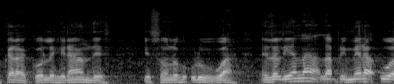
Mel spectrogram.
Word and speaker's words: Uruguay: llaman maracaná maracaná y verdad o uno dice Uruguay correctamente pronunciado Uruguay que yo le contaba ayer que la terminación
